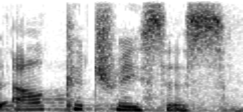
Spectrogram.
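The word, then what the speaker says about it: Alcatraces: more to the right it is alka traces four syllables i have marked with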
